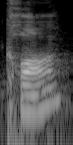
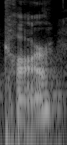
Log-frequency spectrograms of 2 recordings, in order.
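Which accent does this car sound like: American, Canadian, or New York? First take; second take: New York; American. First: The r is dropped and the vowel is unchanged. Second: The r is pronounced after an unshifted vowel. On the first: "drop the R without backing or lowering the vowel... That sounds more like New York" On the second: "in a standard American accent without shifting my vowels"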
